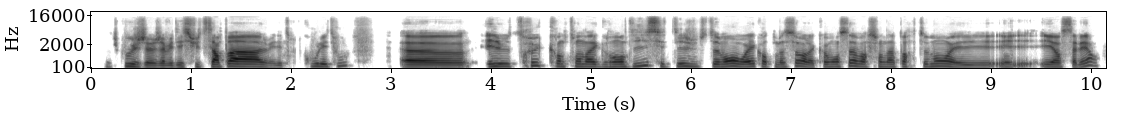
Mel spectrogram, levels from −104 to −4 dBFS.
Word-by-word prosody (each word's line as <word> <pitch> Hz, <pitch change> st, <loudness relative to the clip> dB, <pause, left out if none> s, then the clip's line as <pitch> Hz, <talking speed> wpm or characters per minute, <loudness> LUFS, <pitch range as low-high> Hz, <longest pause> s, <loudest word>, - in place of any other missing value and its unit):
Du 140 Hz, -, -18 dB
coup, 180 Hz, -1 st, -4 dB
je 140 Hz, -4 st, 0 dB
j'avais 130 Hz, 0 st, -3 dB
des 135 Hz, +1 st, -8 dB
sweats 145 Hz, +2 st, -3 dB
sympas, 165 Hz, +1 st, +8 dB
j'avais 135 Hz, -4 st, -8 dB
des 130 Hz, -, -13 dB
trucs -, -, -23 dB
cool 175 Hz, -1 st, -6 dB
et -, -, -9 dB
tout. 205 Hz, +6 st, -16 dB, 0.5 s
Heu, 145 Hz, 0 st, +5 dB, 0.2 s
et 165 Hz, -, +1 dB
le 180 Hz, 0 st, -1 dB
truc 220 Hz, +5 st, -10 dB
quand 175 Hz, -1 st, -8 dB
on 170 Hz, -1 st, -2 dB
a 165 Hz, -, +2 dB
grandi, 165 Hz, +7 st, -5 dB
c'était, 180 Hz, -4 st, -3 dB
justement, 170 Hz, +1 st, 0 dB
ouais, 170 Hz, +1 st, +2 dB
quand 170 Hz, -2 st, -7 dB
ma 145 Hz, -1 st, -8 dB
sœur 185 Hz, +6 st, -2 dB
elle -, -, +1 dB
a -, -, -8 dB
commencé 160 Hz, +6 st, -4 dB
à -, -, +1 dB
avoir 170 Hz, -3 st, -2 dB
son 160 Hz, -1 st, -7 dB
appartement 170 Hz, +3 st, -3 dB
et 140 Hz, -1 st, -7 dB
et 145 Hz, -, -8 dB, 0.2 s
et 155 Hz, -, -3 dB
et -, -, +3 dB
un 145 Hz, -, +2 dB
salaire. 140 Hz, -, -2 dB
165 Hz, 235 wpm, -24 LUFS, 145-175 Hz, 0.5 s, sympas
